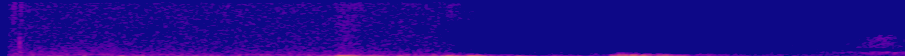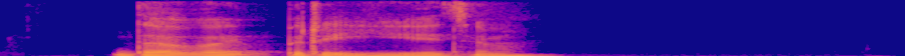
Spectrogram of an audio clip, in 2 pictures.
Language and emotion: Russian, neutral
